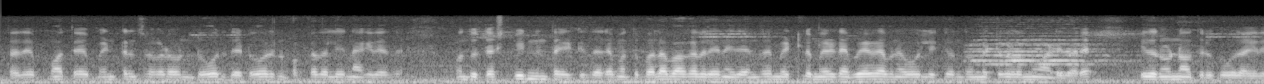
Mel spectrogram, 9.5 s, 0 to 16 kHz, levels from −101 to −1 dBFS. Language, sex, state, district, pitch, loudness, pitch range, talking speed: Kannada, male, Karnataka, Bellary, 110 Hz, -18 LUFS, 105-115 Hz, 185 wpm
